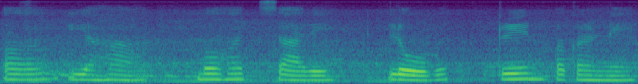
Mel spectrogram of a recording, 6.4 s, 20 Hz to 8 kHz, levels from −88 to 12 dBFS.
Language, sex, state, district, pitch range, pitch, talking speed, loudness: Hindi, female, Bihar, West Champaran, 160-190 Hz, 170 Hz, 65 wpm, -17 LUFS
